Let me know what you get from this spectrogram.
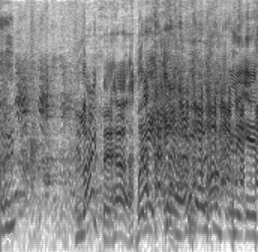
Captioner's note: laughs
